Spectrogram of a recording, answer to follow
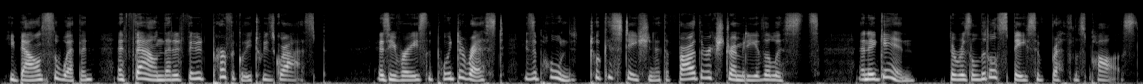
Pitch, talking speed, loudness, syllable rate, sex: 225 Hz, 220 wpm, -20 LUFS, 6.5 syllables/s, female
